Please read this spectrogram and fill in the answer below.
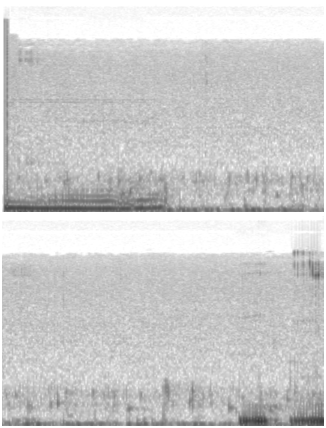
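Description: Deep, drawn-out growls and low gurgles from the belly: stomach rumbling after a large meal.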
